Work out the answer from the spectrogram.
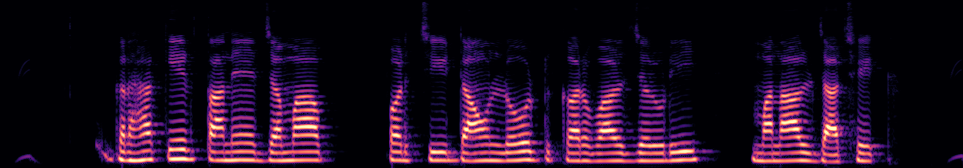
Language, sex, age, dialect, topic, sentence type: Magahi, male, 31-35, Northeastern/Surjapuri, banking, statement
